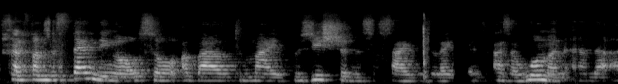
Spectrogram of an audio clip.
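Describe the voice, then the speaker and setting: Spoken at a moderate pace with hardly any pauses, this voice carries a Sicilian accent and big swings in loudness. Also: woman. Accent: Italian (Sicilian) accent in English. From Sicily, Italy. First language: Italian. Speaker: photographer, artist. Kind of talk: presentation. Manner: halting, many hesitations.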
